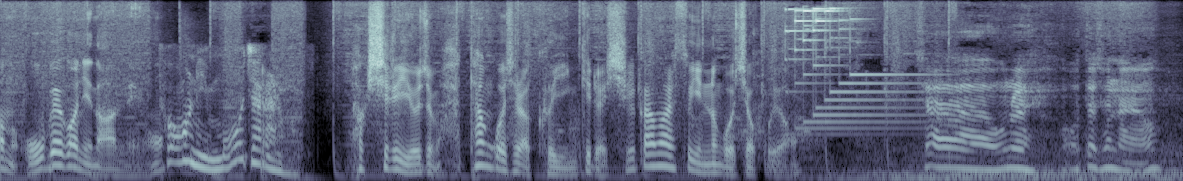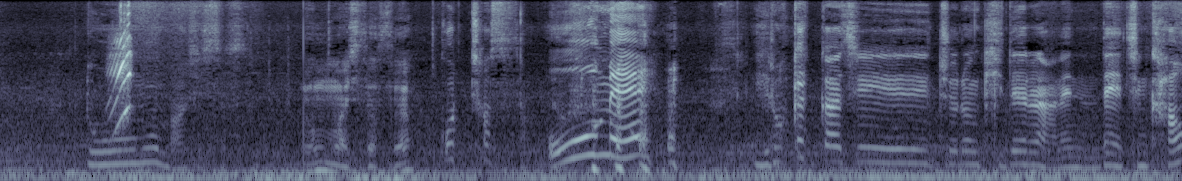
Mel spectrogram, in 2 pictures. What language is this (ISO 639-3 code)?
kor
